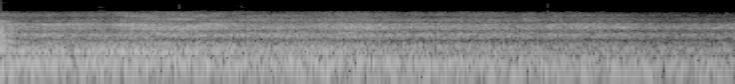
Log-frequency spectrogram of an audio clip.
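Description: A jet airplane roars overhead in a steady, broad wash of engine noise that fades slowly, loud and continuous, with no talking.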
